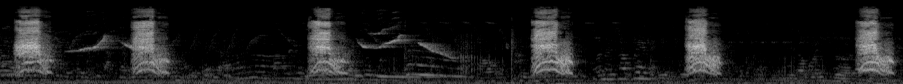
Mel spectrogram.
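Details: Raptor-like calls of a rare butcherbird from Papua: six loud rasping bursts, irregularly spaced, mixed with short slurred whistles and softer chattering notes between them.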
